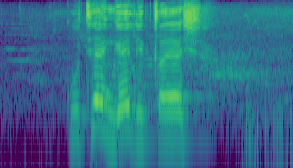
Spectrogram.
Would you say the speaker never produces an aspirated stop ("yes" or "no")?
no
